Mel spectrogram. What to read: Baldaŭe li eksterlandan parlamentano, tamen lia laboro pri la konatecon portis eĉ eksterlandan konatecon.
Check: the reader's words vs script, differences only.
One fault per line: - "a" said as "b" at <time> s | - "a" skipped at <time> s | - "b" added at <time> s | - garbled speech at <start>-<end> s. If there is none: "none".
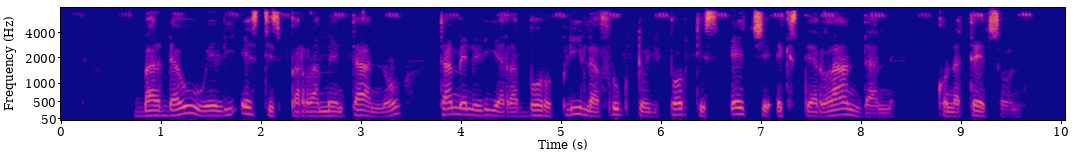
- "eksterlandan" said as "estis" at 1.9 s
- "konatecon" said as "fruktoj" at 5.5 s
